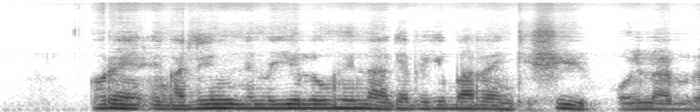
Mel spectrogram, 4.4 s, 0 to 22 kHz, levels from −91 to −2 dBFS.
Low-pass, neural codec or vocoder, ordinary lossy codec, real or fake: 19.8 kHz; codec, 44.1 kHz, 7.8 kbps, Pupu-Codec; none; fake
